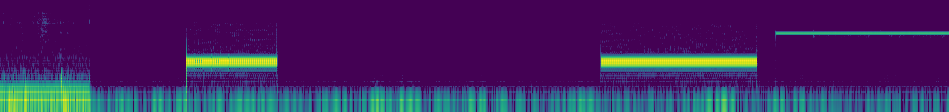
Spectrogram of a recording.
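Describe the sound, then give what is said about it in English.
Telephone tones while placing a call: two long, steady, mid-pitched tone bursts separated by a quiet pause, followed by a higher, sustained tone at the end. “I dialed the wrong number. Let's call this one.”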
